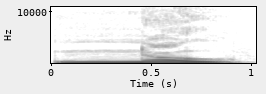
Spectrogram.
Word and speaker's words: know: k sí K no esa K es muda esa K no suena simplemente la pronunciación es no en pasado es New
